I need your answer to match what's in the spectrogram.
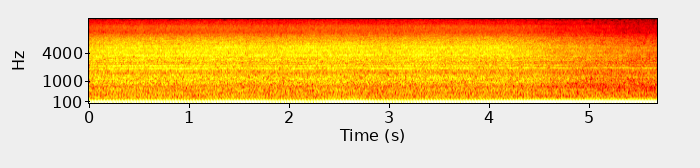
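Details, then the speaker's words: Warm engine, temperature gauge near half, idle climbing to about 1500 rpm with no throttle instead of the normal 750–800; a fast, rising idle blamed on a faulty throttle position sensor (code P0121). "And this idle is just going to go up by itself without me pressing the gas. Y'all could kind of hear the idle going up already."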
